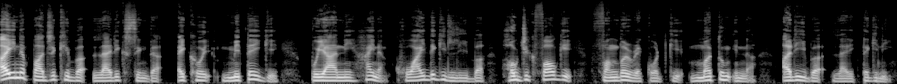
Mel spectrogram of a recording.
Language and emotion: Manipuri, neutral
